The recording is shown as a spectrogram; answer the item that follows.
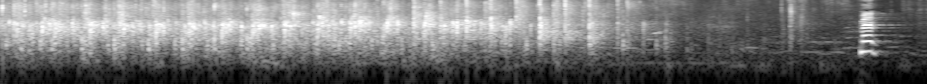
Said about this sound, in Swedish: Tack så jättemycket. En applåd.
